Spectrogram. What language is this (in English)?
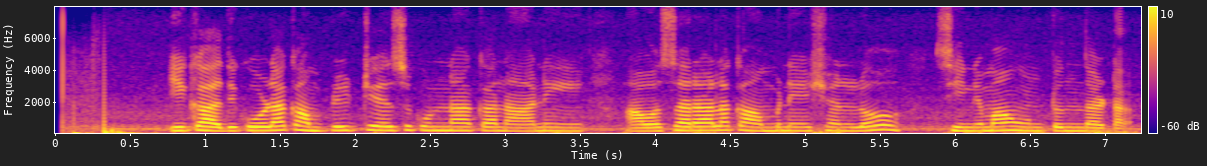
Telugu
